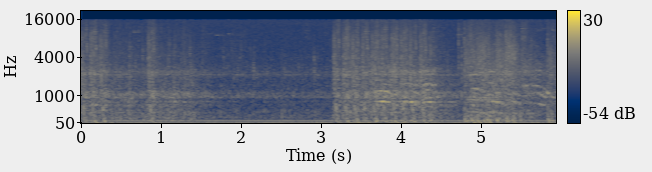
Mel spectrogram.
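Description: Sustained gunfire in the video game Medal of Honor, set in a port city at night: dense automatic bursts rattle steadily through the whole stretch, swelling louder in two later volleys, with a low engine-like hum underneath.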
